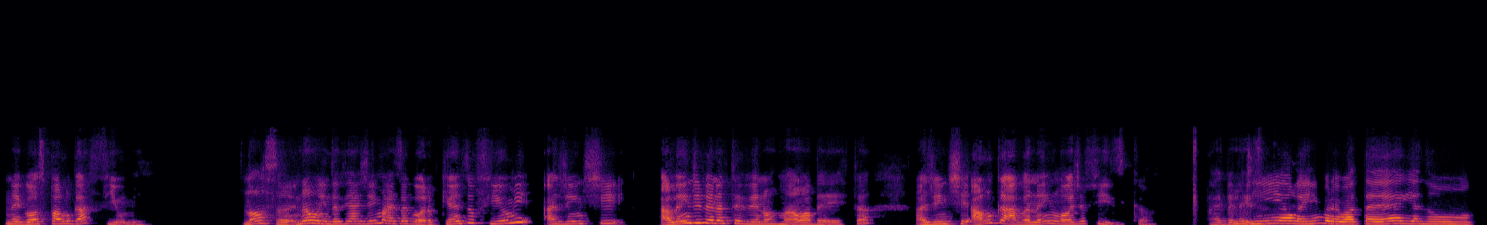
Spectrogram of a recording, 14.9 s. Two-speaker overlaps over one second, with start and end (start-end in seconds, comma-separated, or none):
none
